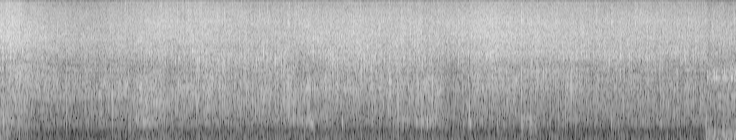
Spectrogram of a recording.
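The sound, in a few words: turmeric-coated chicken frying in mustard oil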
